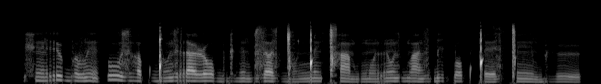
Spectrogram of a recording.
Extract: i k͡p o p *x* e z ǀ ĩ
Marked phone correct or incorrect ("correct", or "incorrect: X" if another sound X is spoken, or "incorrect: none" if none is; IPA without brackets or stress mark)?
incorrect: ǃ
